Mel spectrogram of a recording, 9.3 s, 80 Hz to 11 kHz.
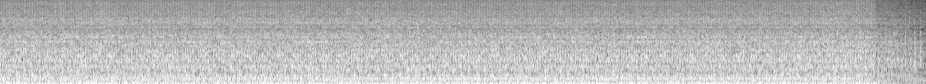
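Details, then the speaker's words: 29-year-old TimberJack 450-C skidder diesel, sitting 8 years, just started with ether, hydraulics working: steady even idle with regular low beat, no knocking, misfire or rattle; runs healthy, blow-by check next. "This thing runs so good. Let's check the blow by."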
